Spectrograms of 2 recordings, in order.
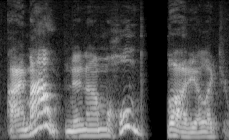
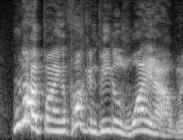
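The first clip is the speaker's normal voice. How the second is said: high, loud, emphatic refusal; exasperated outburst; 10 semitones higher, 9 dB louder than usual. Acted. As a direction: blow up at the very idea. Refusing his wife's wish, in outburst.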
